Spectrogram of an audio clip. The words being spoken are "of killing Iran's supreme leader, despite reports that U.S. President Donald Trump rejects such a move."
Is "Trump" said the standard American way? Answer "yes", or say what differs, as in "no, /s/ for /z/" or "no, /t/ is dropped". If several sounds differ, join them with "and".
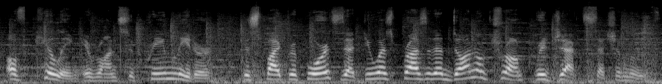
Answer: yes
